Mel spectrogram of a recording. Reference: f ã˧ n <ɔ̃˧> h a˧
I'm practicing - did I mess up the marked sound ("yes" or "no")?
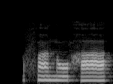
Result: no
